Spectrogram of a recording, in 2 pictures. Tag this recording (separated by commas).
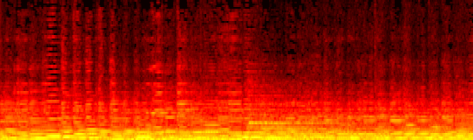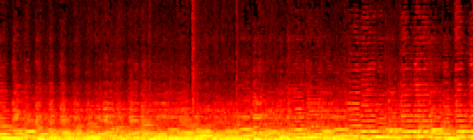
Music, Cello, Musical instrument, Double bass, Classical music, Bowed string instrument, fiddle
